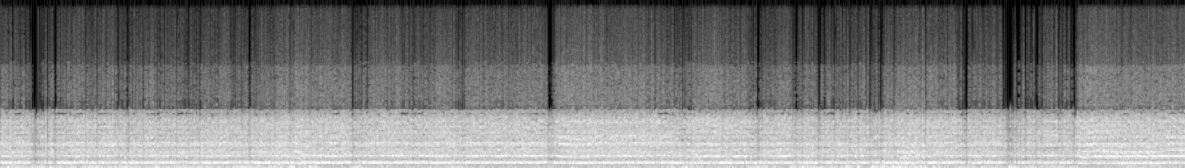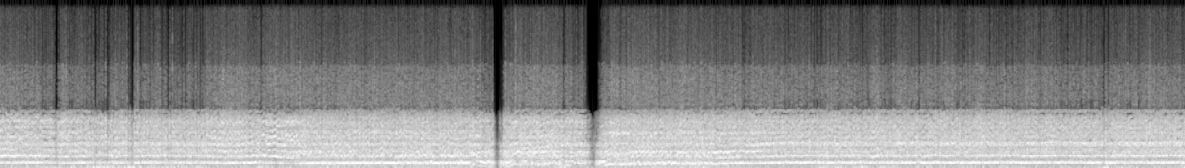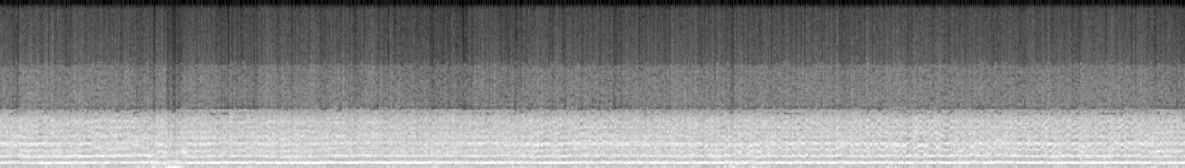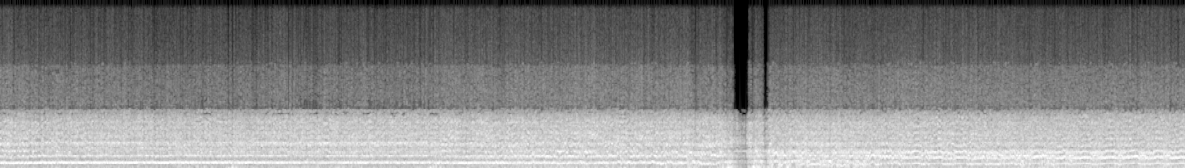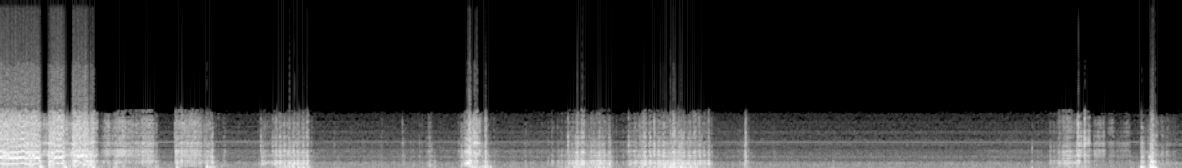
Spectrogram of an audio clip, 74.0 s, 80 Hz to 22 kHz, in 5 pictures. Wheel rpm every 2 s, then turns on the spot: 230, 230, 230, 230, 230, 230, 230, 220, 230, 200, 140, 140, 220, 230, 230, 220, 220, 230, 230, 220, 220, 220, 220, 240, 230, 210, 220, 240, 230, 220, 90, 10, 10, 20, 0, 0, 20.
20-22 60-68 72-74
